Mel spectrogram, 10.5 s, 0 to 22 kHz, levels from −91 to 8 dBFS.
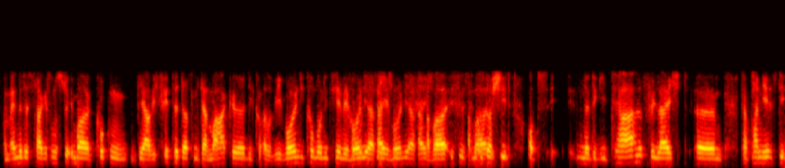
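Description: Throughout, the speech sounds rough and synthetic, with plainly audible codec damage, and it is confined to a narrow band of about 250 Hz to 3.7 kHz with nothing above. This is the G.729 codec at 8 kbit/s. It does not send the waveform. It rebuilds each 10 ms frame from a vocal tract filter, a pitch predictor and a few pulses, so fine detail is replaced by an approximation.

From 1.0 to 1.06 s, 2.89 to 3.0 s and 8.44 to 8.54 s, the sound smears into a stretched, buzzy or noisy tone that fades, and the speech stays weakened for a moment afterward. This is VoIP packet loss concealed by the speech codec. Each gap covers 30 ms, which fits a single lost packet. The decoder filled it by extending its last pitch and filter settings at falling gain. Because each frame depends on the one before, the damage outlasts the gap.

From 4.65 to 6.81 s, a second copy of the audio runs about half a second behind the first and roughly 5 dB quieter. 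It is full-band with no room decay, and it starts and stops abruptly. This is a doubled audio track, likely caused by the same signal being mixed in a second time through a slower path or by an edit leaving two misaligned copies.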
